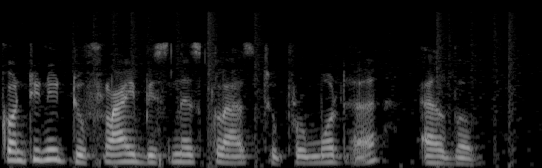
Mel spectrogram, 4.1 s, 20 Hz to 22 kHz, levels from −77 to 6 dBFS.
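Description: Overdone noise removal runs through the whole speech clip: an overly aggressive noise reducer has pulled individual frequency bands down whenever they sat near its noise estimate. The background drops and breaks up into twinkling specks. A spectrogram would show scattered isolated blips between the speech and ragged, holed harmonics.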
